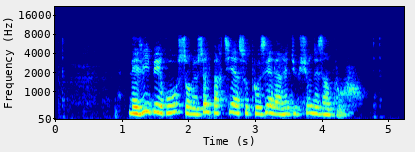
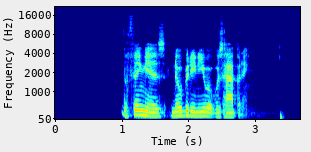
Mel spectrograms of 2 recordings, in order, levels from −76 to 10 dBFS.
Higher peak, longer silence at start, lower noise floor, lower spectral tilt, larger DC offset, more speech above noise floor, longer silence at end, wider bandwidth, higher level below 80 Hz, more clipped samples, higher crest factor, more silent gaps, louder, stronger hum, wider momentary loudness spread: about the same, -6 dBFS vs -4 dBFS; about the same, 1.1 s vs 1 s; second, -59 dBFS vs -90 dBFS; about the same, -5.5 dB/octave vs -5 dB/octave; neither; second, 37 dB vs 68 dB; first, 0.7 s vs 0.3 s; second, 8 kHz vs 15.5 kHz; about the same, -64 dBFS vs -66 dBFS; neither; about the same, 18 dB vs 20 dB; neither; about the same, -23 LUFS vs -22 LUFS; neither; second, 12 LU vs 16 LU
